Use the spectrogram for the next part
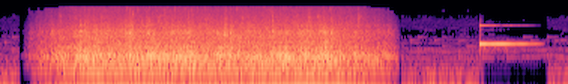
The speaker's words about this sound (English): It's raining.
